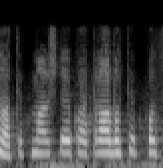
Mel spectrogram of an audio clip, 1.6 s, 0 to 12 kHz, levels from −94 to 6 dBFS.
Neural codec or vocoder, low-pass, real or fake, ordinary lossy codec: codec, 16 kHz, 0.5 kbps, X-Codec, HuBERT features, trained on balanced general audio; 7.2 kHz; fake; Opus, 64 kbps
